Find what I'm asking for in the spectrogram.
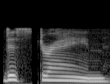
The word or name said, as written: distrain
